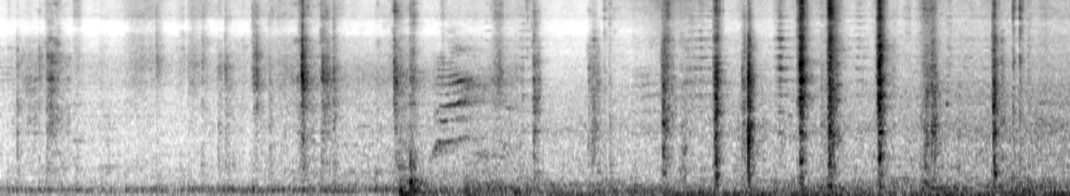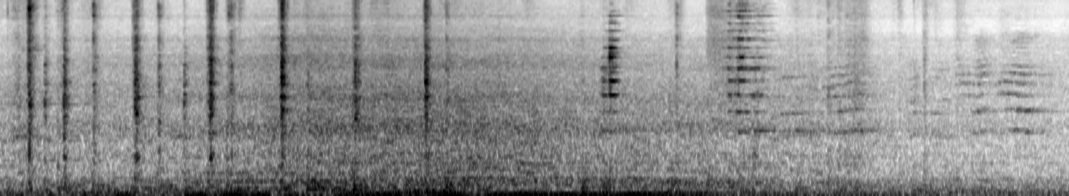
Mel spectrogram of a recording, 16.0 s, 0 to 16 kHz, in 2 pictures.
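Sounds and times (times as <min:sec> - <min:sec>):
engine rumble: 0:00.2 - 0:16.0
metallic clinks and knocks: 0:12.4 - 0:14.6.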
